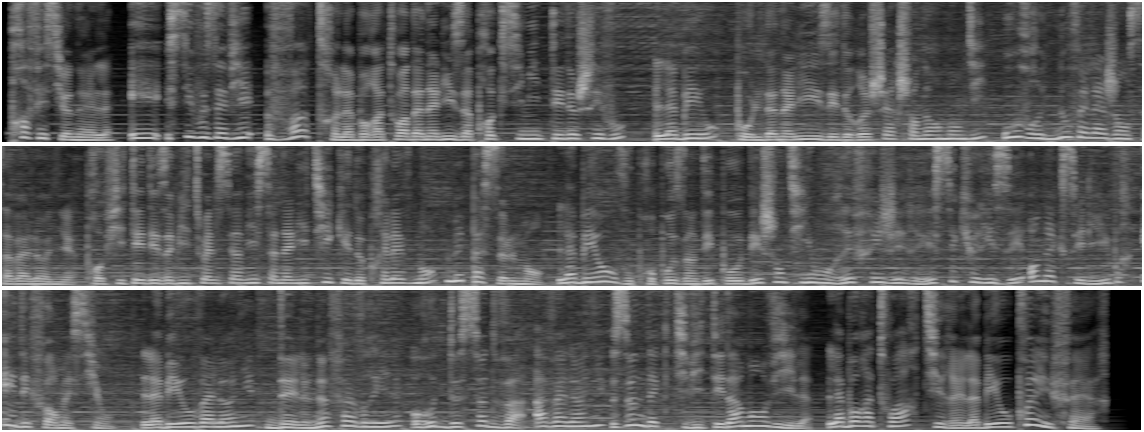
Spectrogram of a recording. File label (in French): Spot Radio; LABÉO AGENCE DE VALOGNES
